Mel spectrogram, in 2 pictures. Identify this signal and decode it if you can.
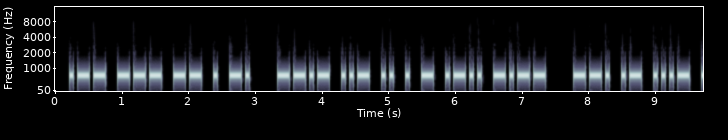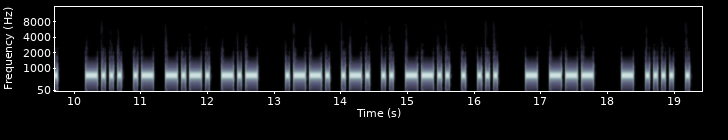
Morse code, heard as a keyed tone, about 20 wpm, 700 Hz. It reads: WOMEN QUIETLY GAVE BACK PRIZES TO THE
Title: Pangram Challenge v2 - 20wpm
